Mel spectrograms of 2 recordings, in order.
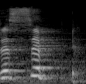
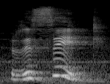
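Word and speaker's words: receipt: नाउ 19th रिसिप्ट. नो it will be रिसीट.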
